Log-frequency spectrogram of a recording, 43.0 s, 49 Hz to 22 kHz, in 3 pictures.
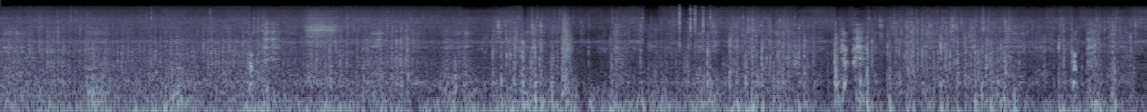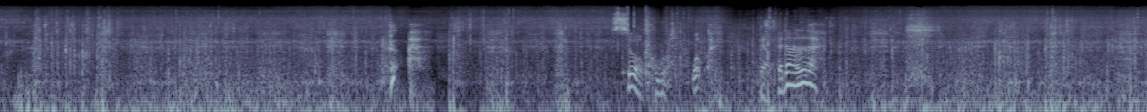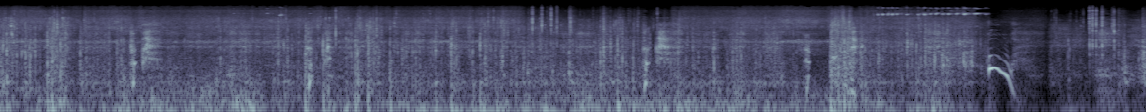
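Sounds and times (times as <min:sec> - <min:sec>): bike rattling over rocks: 0:00.0 - 0:43.0
wind and tyres on dirt: 0:00.0 - 0:43.0.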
